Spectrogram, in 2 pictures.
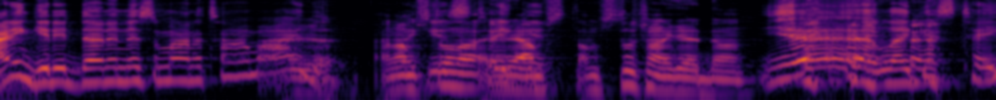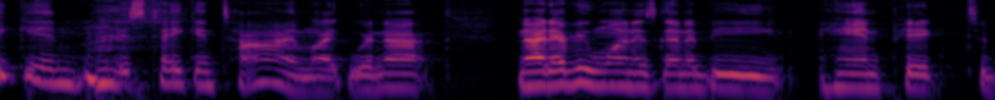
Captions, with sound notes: like I didn't get it done in this amount of time either. - Yeah. I'm still trying to get it done. (chuckles) - Yeah. (chuckles) Like, it's taking time. Like, we're not, not everyone is gonna be handpicked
